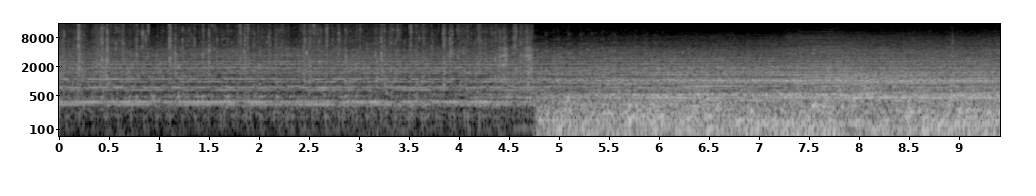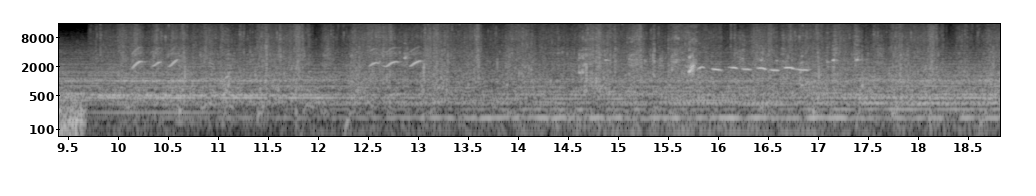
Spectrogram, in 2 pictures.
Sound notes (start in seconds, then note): 2.2 tense music; 7.6 person whistling; 10.0 dog panting; 15.8 tense music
